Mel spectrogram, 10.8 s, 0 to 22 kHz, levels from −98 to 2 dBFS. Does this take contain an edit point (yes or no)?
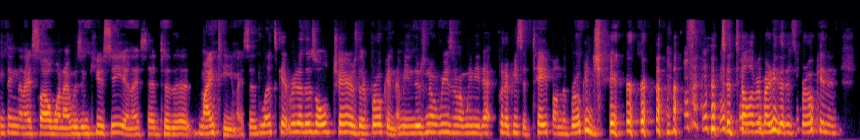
no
